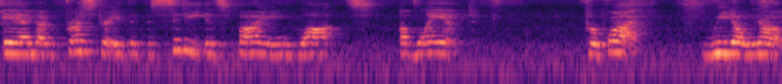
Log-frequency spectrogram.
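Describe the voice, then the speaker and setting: A woman talks at a very slow pace in a high pitch with monotone, flat intonation, amid audible room echo and noticeable background noise. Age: 60s. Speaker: city council candidate. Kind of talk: campaign speech. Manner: hesitant, many fillers.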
